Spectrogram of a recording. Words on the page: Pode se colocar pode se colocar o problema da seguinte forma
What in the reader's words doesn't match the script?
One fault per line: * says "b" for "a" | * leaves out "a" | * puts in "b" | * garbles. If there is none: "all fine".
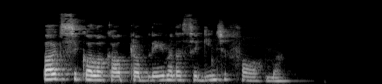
* leaves out "pode se colocar"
